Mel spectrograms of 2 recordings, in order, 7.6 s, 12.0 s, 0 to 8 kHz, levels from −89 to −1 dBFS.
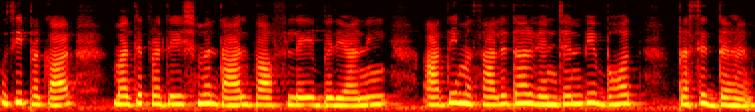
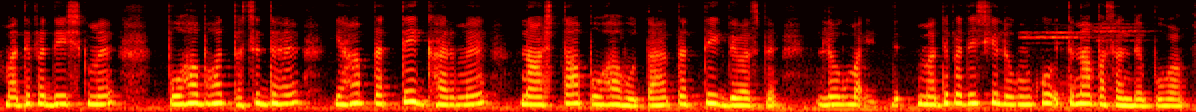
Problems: none marked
